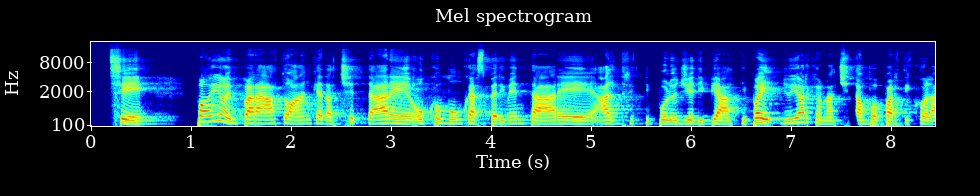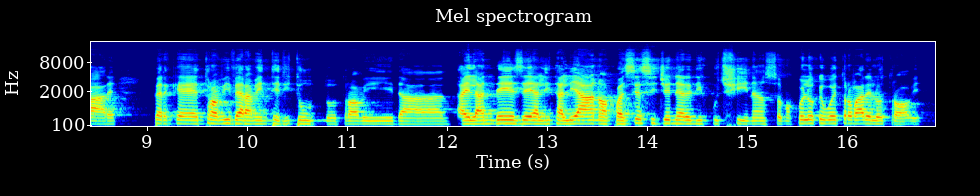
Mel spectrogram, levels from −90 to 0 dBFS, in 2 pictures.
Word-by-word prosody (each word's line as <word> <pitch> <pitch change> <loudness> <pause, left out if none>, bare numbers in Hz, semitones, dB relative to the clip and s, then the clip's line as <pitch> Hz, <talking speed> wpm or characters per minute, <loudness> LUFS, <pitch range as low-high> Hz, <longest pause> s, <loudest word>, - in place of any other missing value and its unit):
Sì. 160 -5 0 0.4
Poi 260 +3 +3
ho - - +4
imparato 180 -3 +3
anche 170 +4 0
ad 180 - -1
accettare, 180 +2 +1
o 180 +1 -2
comunque 180 -1 -3
a 180 - +3
sperimentare, 170 -2 0
altre 170 +2 -3
tipologie 170 -2 -4
di 160 0 -8
piatti. 155 +1 0
Poi 210 -1 +4
New 190 0 -6
York 230 +2 +1
è - - -4
una 155 -1 -4
città 155 +2 -3
un 165 - -8
po' 170 0 -3
particolare 160 -4 -1 0.3
perché 170 -2 -1
trovi 175 +1 +2
veramente 160 -1 +1
di 150 +1 -13
tutto, 155 -3 -8
trovi 150 0 -4
da 140 -1 -4
thailandese 160 +1 +4
all'italiano, 165 +1 +4
a 155 - 0
qualsiasi 180 +4 0
genere 170 -2 +1
di 160 0 -8
cucina, 160 -2 -7
insomma, 145 0 -9
quello 180 +3 0
che 180 - -5
vuoi 175 0 -1
trovare 170 -1 +2
lo 155 -1 -2
trovi. 140 0 -5
165 Hz, 160 wpm, -23 LUFS, 155-175 Hz, 0.4 s, ho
